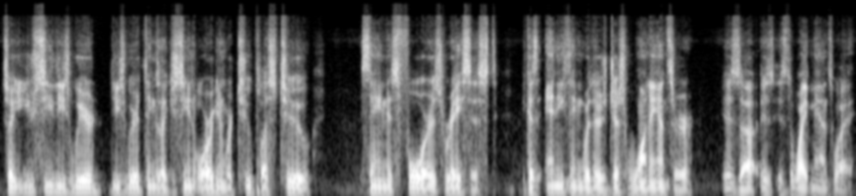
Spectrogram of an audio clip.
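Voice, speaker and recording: A man hosts a podcast conversation in a deep, low voice, close and dry on the mic. He grew up speaking Armenian and talks in a blunt, animated way, stumbling over restarts as he builds his point. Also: normal speed, dry recording. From United States. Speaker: podcast host. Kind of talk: conversational interview.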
